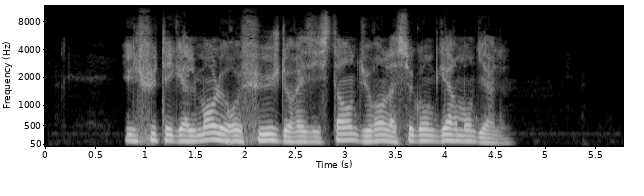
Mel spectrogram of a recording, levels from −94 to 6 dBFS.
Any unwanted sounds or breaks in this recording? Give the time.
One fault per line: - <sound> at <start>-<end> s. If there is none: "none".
none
